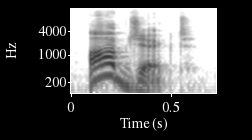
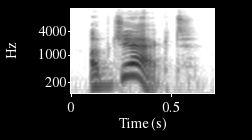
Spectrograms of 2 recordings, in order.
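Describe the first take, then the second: First: The stress is on the first syllable. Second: The stress is on the second syllable. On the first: It is used as a noun. "two-syllable noun, stress the first syllable" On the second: It is used as a verb. "two-syllable verb, stress the second syllable"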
